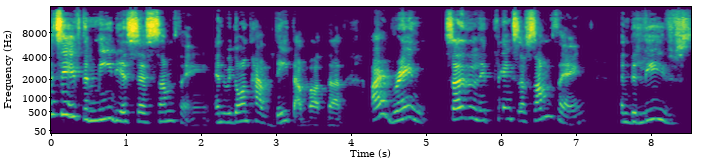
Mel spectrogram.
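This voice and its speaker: In a Filipino accent, a woman speaks at a fairly slow pace and high pitch, her voice making very wide pitch swings. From Philippines. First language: Tagalog. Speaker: health show host. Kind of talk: casual chat. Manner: halting.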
